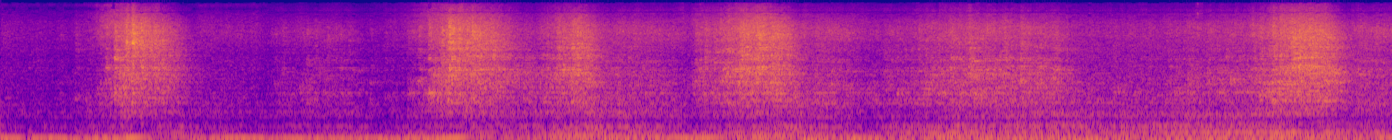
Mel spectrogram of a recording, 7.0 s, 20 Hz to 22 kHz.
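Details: 1964 Ford Galaxie 500 V8 just restarted after 15 years sitting, new condenser, idling: deep rumble with raspy blatting bursts about every second, no valve tick; exhaust in terrible shape, sounds bad.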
